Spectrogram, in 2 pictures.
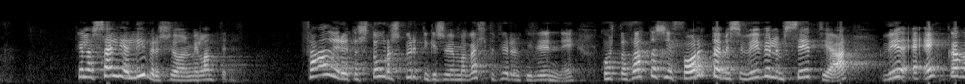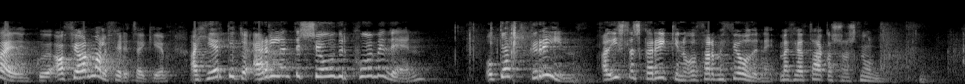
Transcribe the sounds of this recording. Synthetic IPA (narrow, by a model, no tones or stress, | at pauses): t̪ʰɪlaðsɛljaliːvɛɾɪsjoːwðʏmilant̪ɪnʏ̰ | θaðɛɾðɛht̪ːast̪oːwɾaspʏɾt̪niɲcɪsɛmvɪhmavɛl̥t̪afɪɾɪɾɛhkvɪɾɪnːɪkʰvɔr̥t̪aðθɛht̪asjɛfɔɾt̪ajnɪsɛmvɪðvɪːlʏmsɪːt̪javɪðejŋ̥kavaːjðiŋkʏʔawfjawɾmawlafɪːɾɪɾt̪ʰvaːjcɪʏma̰ðçɛːɾcɛːt̪ʏʔɛɾlɛnt̪ɪ̥sjoːwðɪɾ̥kʰɔːmɪðɪn | ɔɣcɛht̪kɾiːnaðist̪ɛnskaɾiːcɪnːʏɔɣθaɾmɛðθjoːwðɪnɪ̰mɛðθiːaðt̪ʰaːkaswɔːnast̪nuːna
